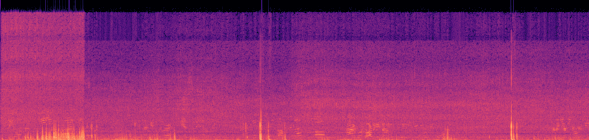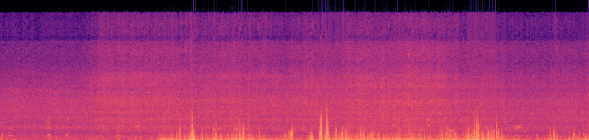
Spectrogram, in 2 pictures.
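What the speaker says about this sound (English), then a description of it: "The wind is like blowing directly here." Strong gusts buffet the microphone outdoors near swaying palm trees, rumbling and roaring in uneven surges that ease off mid-clip and swell again toward the end, with voices talking over it.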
